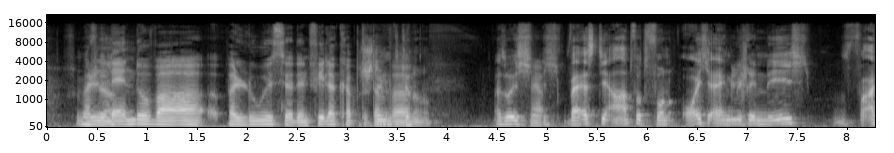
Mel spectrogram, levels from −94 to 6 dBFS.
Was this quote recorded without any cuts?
no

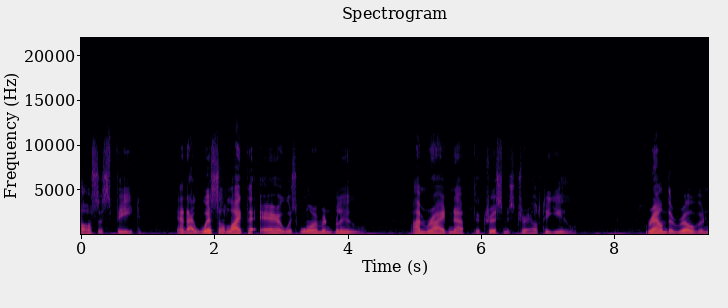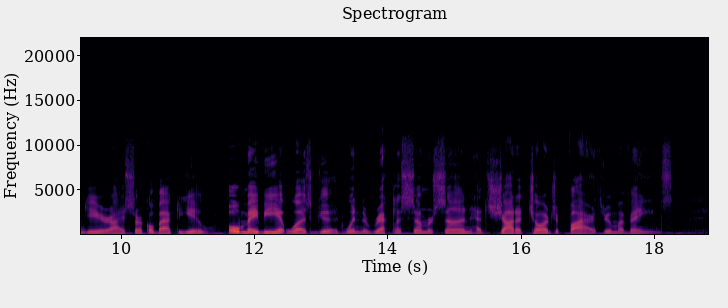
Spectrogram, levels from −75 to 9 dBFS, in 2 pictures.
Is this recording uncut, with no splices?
no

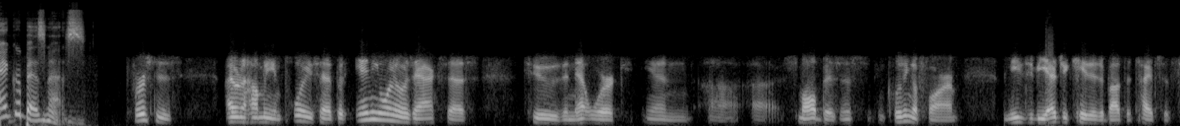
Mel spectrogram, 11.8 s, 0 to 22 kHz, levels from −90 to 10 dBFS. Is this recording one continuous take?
yes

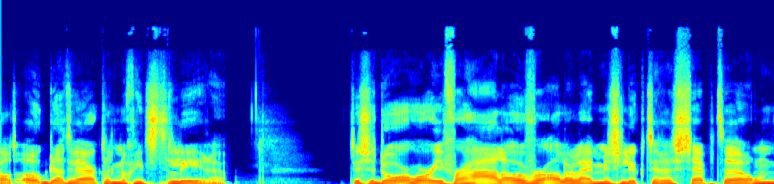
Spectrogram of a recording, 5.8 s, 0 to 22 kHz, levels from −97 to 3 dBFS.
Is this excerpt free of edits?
yes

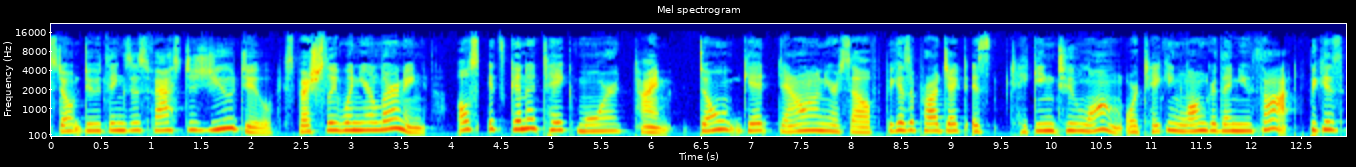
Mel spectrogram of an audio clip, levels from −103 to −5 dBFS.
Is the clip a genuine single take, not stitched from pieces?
no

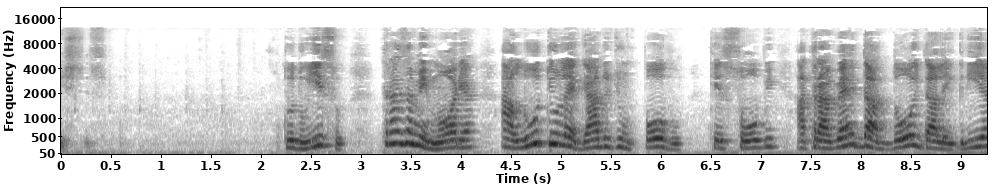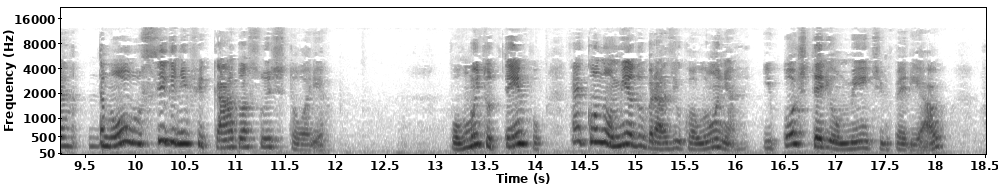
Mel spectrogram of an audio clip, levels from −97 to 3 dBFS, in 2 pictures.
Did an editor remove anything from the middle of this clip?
yes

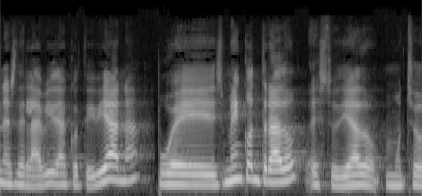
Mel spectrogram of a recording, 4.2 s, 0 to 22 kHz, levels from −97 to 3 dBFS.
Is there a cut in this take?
yes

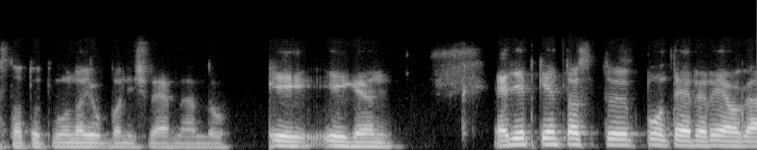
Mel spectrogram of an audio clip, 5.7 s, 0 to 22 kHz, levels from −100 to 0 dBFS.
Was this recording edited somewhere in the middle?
yes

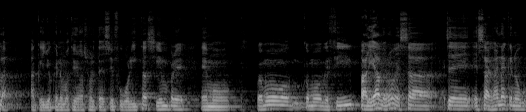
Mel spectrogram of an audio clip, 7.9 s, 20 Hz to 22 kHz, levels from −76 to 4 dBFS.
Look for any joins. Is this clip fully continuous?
no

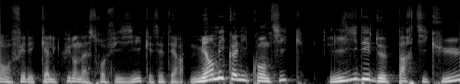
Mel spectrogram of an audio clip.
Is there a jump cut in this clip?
yes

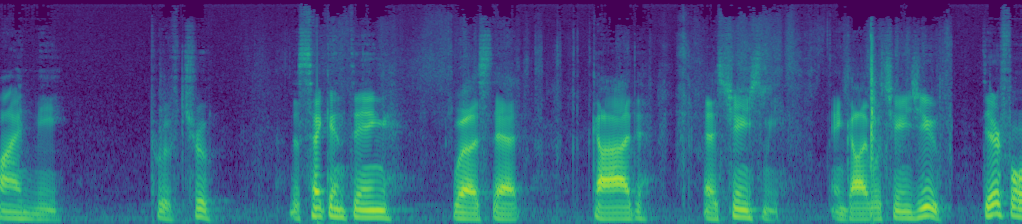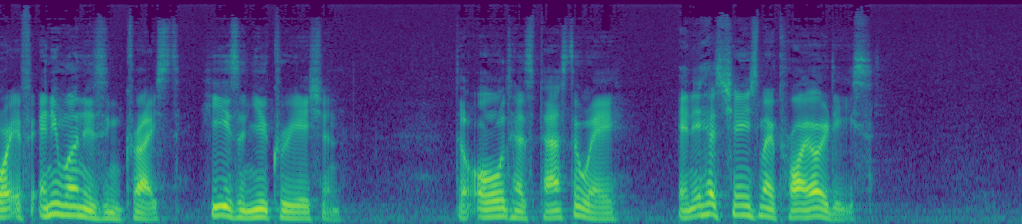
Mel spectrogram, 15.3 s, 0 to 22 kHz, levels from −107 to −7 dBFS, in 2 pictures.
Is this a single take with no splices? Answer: no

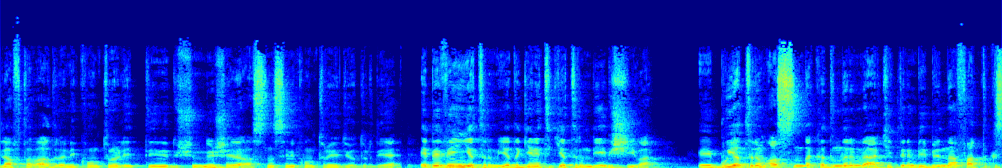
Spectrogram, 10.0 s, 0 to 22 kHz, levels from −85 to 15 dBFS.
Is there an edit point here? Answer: yes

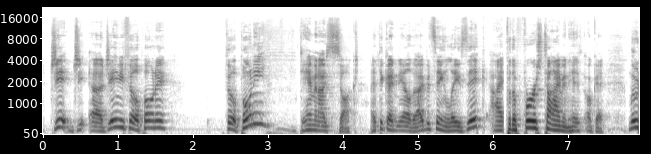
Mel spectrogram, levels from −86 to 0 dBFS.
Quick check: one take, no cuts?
no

